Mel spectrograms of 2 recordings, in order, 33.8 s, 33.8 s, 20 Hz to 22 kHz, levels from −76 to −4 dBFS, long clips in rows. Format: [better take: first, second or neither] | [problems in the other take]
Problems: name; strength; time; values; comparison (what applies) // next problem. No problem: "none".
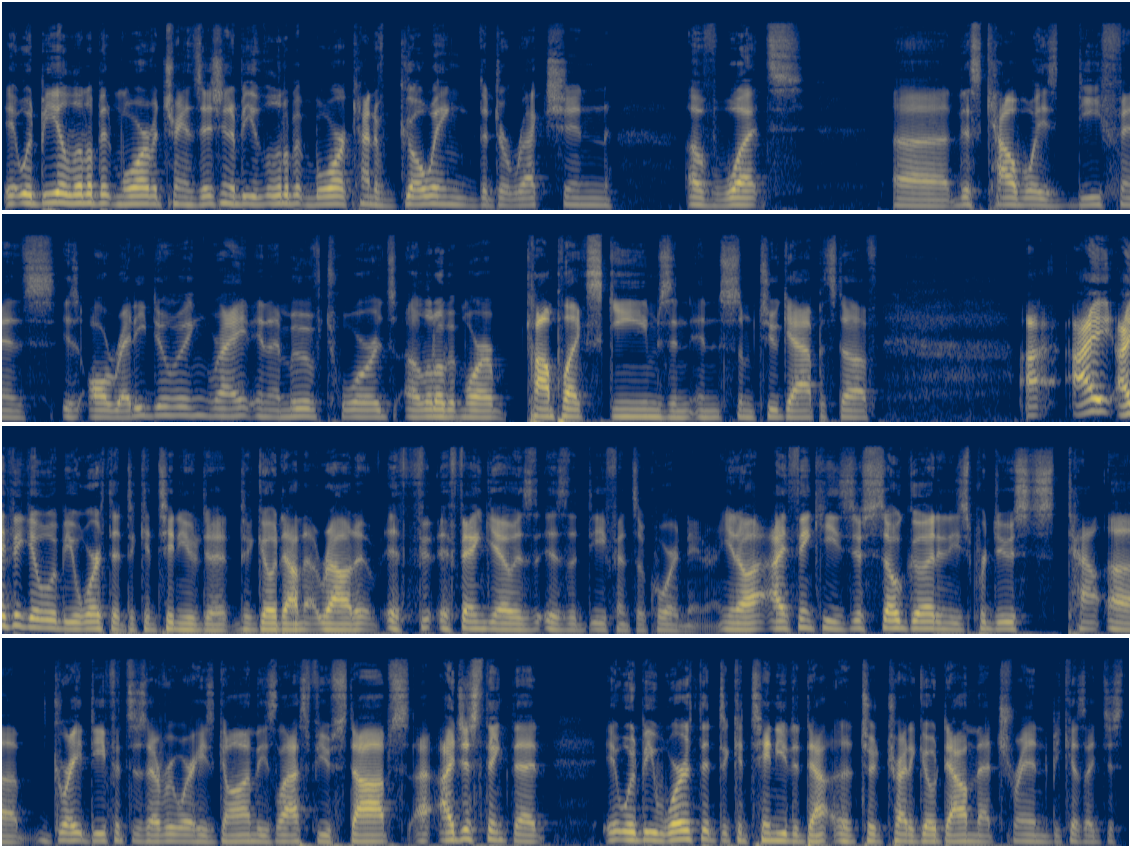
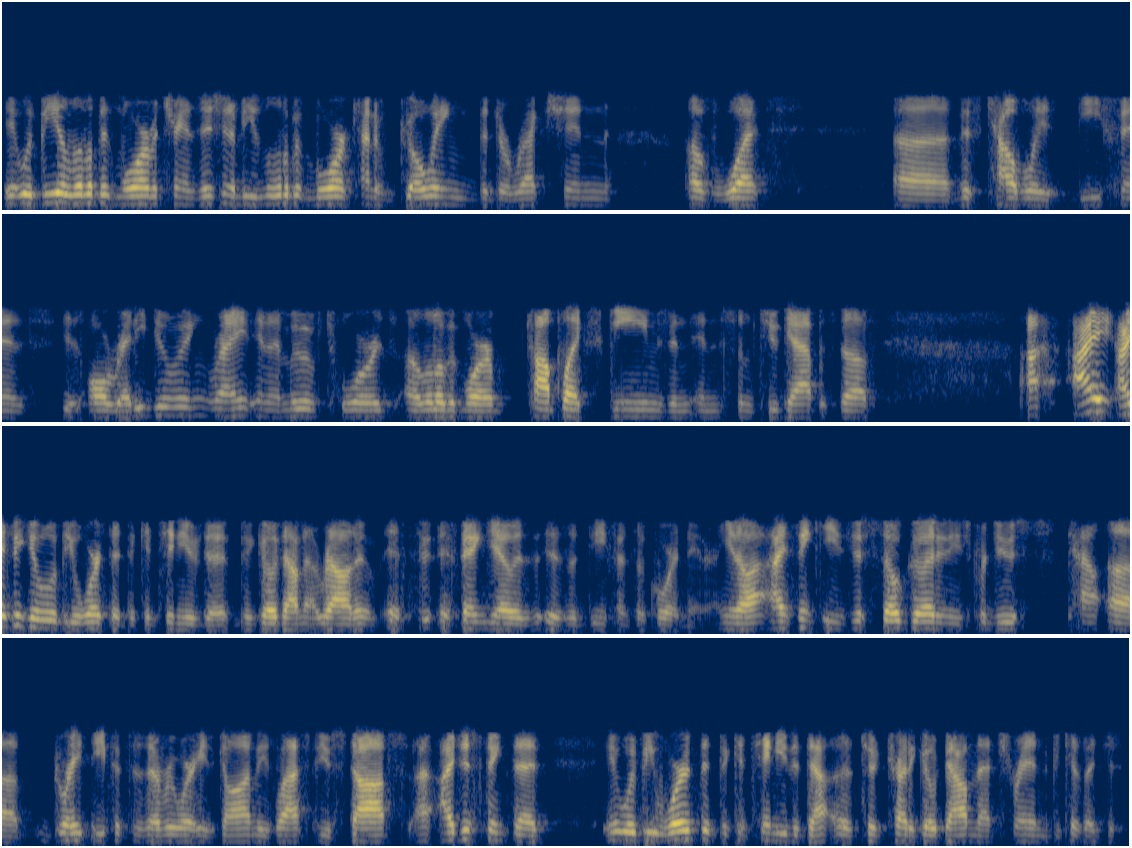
first | phone-call audio; poor line; nothing above 3 kHz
